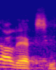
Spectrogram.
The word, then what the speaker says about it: Alexy: esse senhor aqui robert alexy vocês vão me pronunciar robert alexy porque não é ele não é alexcina ouviu né francês ele é alemão se chama robert alexy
